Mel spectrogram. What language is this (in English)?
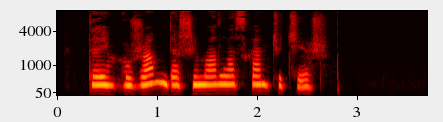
Mari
